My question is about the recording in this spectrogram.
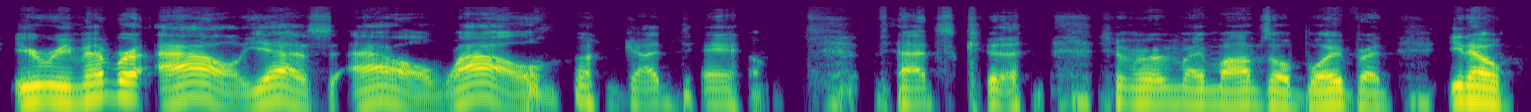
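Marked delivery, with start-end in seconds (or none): none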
